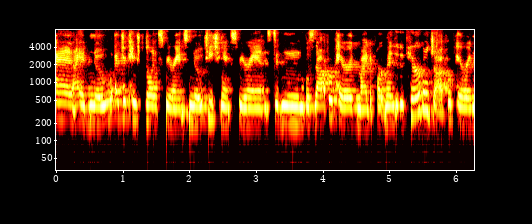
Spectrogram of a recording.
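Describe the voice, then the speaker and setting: A woman's confident, fairly quick speech with very wide pitch swings over noticeable background noise. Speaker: blogger and former university instructor. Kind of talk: casual interview chat. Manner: loud, confident; clearly enunciated.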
